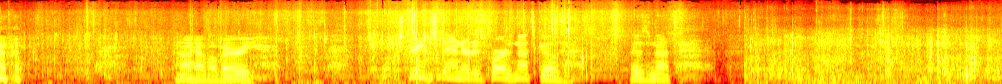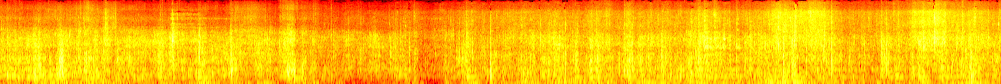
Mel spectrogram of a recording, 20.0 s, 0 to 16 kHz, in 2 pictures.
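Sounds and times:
bike rattling and knocking: 0.0 - 20.0
bike tyres crunching over rock: 0.0 - 20.0.

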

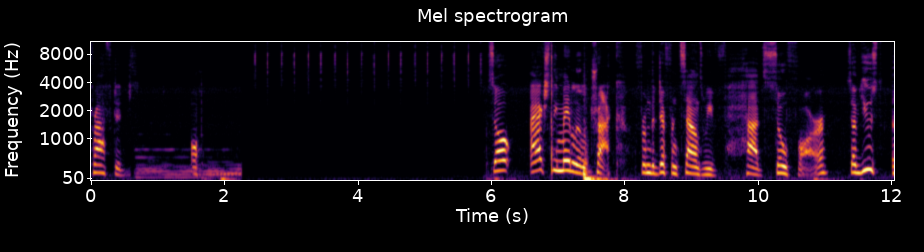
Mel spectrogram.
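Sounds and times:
clock ticking: 1.6 - 6.2.

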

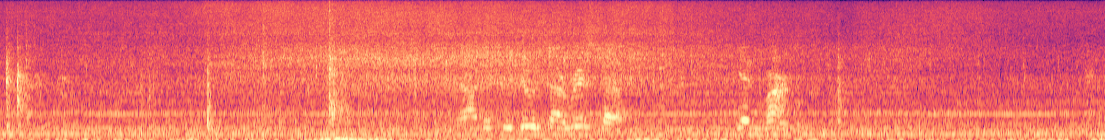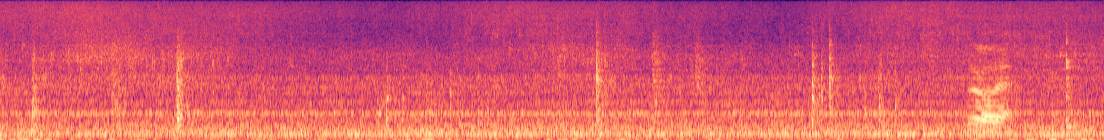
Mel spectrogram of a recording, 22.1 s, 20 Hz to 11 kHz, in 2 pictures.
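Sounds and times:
low steady hum: 0.0 - 22.0
meat sizzling in fat: 0.0 - 22.0.

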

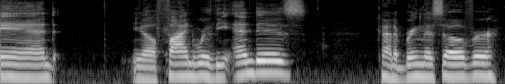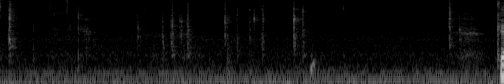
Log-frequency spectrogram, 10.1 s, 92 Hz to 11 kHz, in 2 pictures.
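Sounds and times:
faint low hum: 0.0 - 10.0
computer keyboard clicks: 6.4 - 8.6.

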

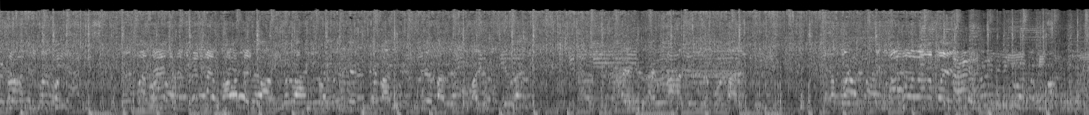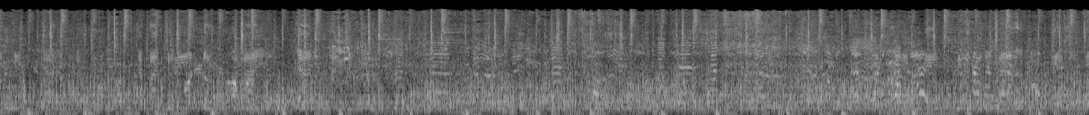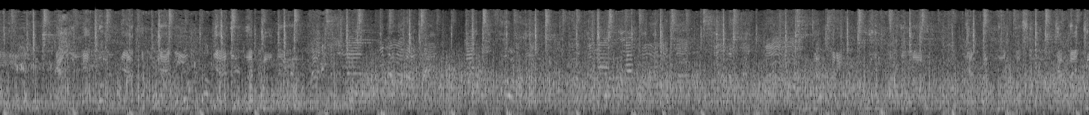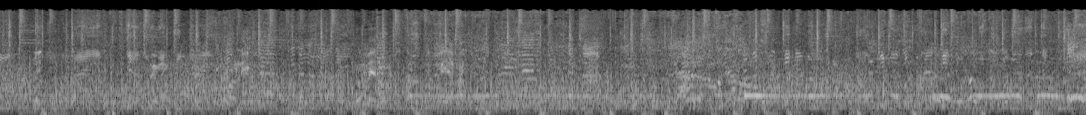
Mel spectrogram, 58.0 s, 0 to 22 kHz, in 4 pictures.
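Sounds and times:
churning sea water: 0.0 - 58.0
music: 0.0 - 58.0
voices: 0.0 - 58.0
wind: 0.0 - 58.0.

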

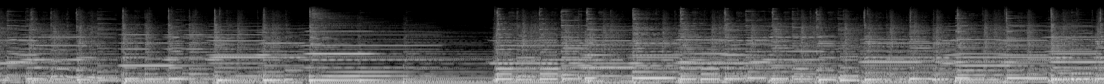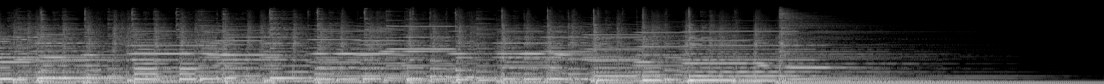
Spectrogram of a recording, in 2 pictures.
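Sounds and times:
sustained melody line: 0.0 - 20.8
plucked acoustic guitar: 0.0 - 21.0.

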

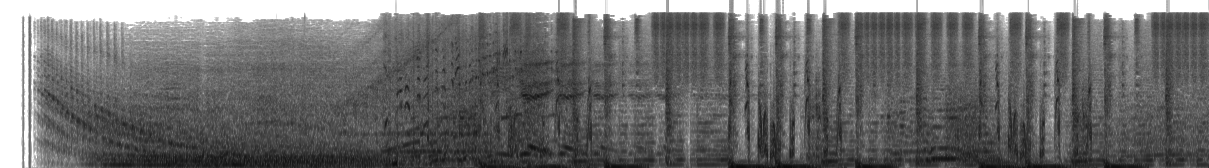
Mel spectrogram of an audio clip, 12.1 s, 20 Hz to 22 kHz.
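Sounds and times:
whine sliding down in pitch: 3.6 - 6.0.

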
